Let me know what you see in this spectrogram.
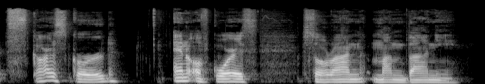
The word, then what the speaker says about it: Mamdani: The name is Mamdani, M-A-M-D-A-N-I. You should learn how to say it.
